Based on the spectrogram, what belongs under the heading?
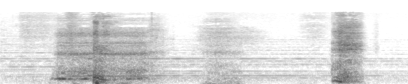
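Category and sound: human body sound, heavy breathing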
